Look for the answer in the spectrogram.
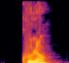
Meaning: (adjective) 1. flowing 2. fluid; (noun) 1. loop 2. napkin ring; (verb) present participle of couler
- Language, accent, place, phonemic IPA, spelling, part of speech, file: French, France, Lyon, /ku.lɑ̃/, coulant, adjective / noun / verb, LL-Q150 (fra)-coulant.wav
